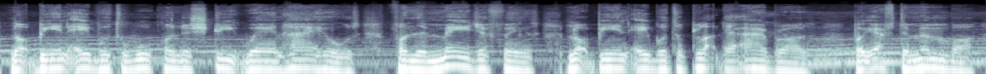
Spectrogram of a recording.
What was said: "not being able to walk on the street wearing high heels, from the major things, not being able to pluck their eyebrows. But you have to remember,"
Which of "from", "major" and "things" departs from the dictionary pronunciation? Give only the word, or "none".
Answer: none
